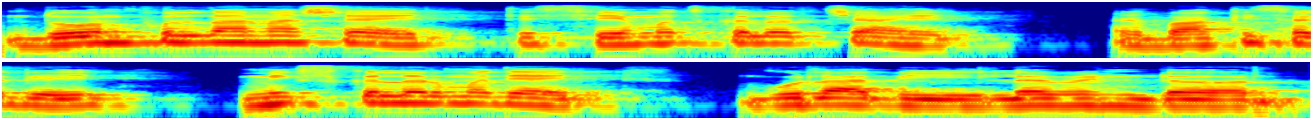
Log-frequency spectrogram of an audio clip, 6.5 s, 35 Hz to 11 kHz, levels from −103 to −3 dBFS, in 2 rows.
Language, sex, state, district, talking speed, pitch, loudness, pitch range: Marathi, male, Maharashtra, Pune, 165 wpm, 140 Hz, -18 LUFS, 130-160 Hz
